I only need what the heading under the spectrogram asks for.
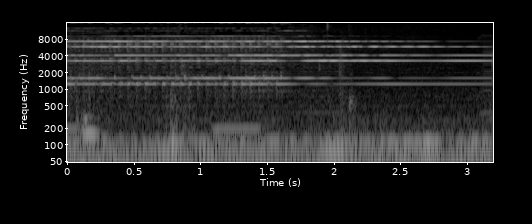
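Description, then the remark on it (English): A telephone rings as a call is placed to a singer, a single steady electronic trill lasting about a second and a half, then trails off into a faint hum; no one speaks. “We're going to get her on the phone right now and hear all about the show tonight.”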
